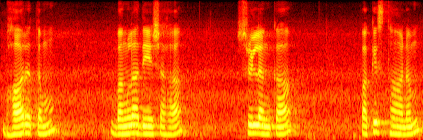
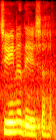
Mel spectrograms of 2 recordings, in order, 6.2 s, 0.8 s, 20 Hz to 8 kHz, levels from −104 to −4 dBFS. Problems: none marked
